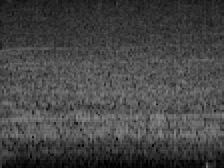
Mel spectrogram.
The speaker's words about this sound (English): And the fact that you people sit here and cheer that just goes to show I'm telling the truth.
